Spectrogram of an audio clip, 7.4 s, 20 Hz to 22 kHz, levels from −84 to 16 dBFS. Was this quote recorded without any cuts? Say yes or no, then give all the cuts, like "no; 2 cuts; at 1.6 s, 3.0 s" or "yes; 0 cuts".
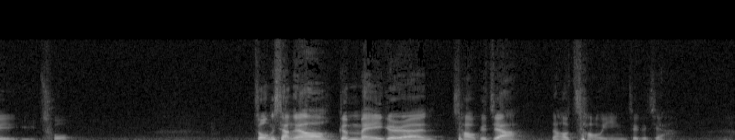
no; 1 cut; at 4.4 s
